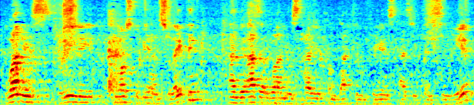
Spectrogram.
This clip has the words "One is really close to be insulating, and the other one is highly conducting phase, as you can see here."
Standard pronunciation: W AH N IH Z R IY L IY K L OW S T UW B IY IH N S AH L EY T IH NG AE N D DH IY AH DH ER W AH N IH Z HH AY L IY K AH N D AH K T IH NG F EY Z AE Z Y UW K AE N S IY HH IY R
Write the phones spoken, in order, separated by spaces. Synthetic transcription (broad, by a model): W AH N IH Z R IY L IY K L OW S T UW B IY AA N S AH L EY T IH NG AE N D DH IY AH DH ER W AH N IH Z HH AY L IY K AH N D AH K T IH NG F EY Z AE Z Y UW K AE N S IY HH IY R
